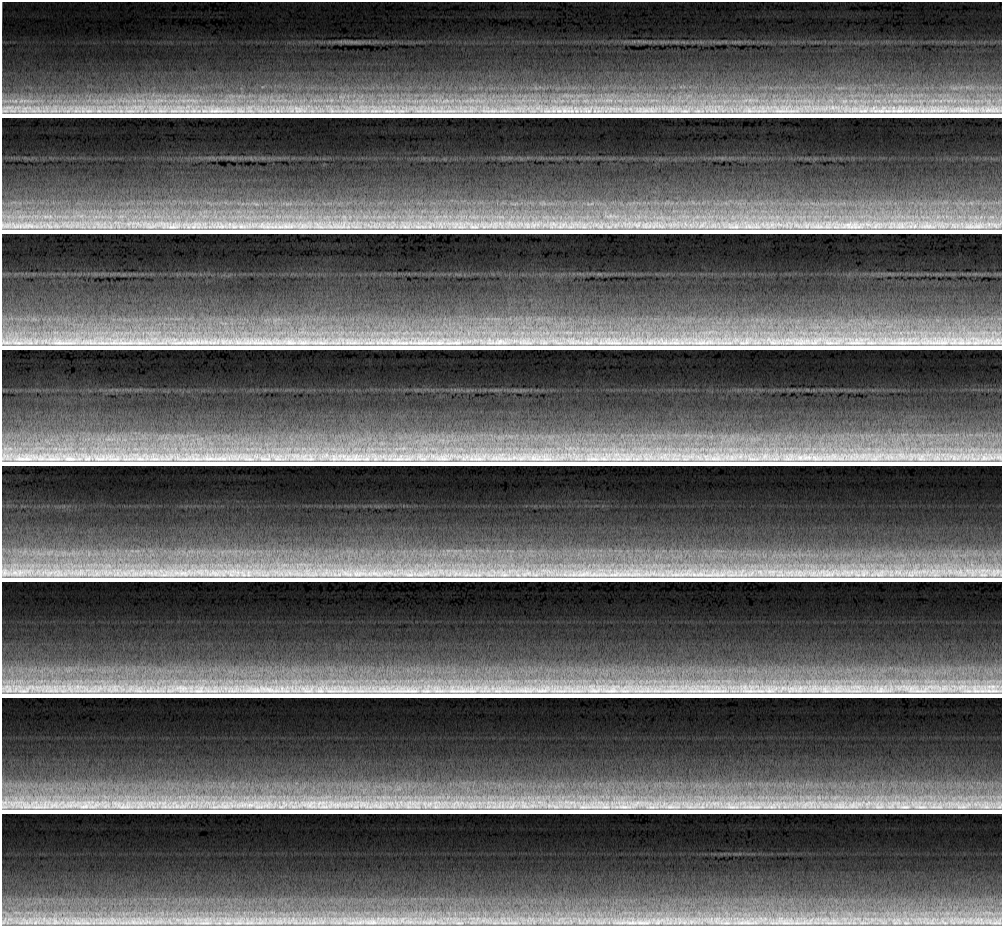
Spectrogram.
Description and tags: This is abstract background atmosphere. It *suggests* presence of many people, and busy place but it contains no voices.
